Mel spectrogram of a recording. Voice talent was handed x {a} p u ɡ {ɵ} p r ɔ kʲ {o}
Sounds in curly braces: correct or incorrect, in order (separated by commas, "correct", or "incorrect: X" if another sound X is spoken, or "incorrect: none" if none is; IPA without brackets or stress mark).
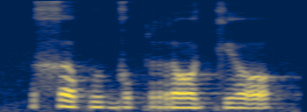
incorrect: ʌ, incorrect: o, incorrect: ɔ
